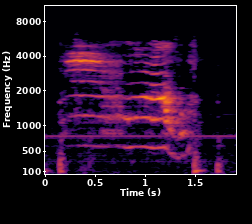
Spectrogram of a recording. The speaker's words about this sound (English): What was that? What was what? That noise. Sound like a cat to me. I didn't hear anything. That's definitely a cat. I still don't hear it. Okay, I think it came from that box.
